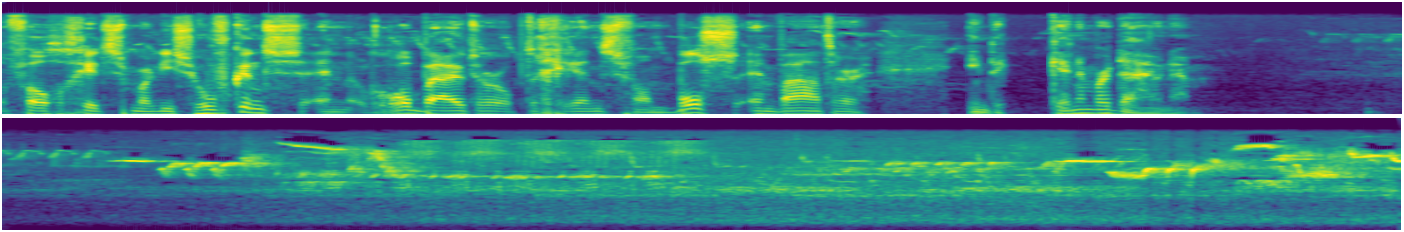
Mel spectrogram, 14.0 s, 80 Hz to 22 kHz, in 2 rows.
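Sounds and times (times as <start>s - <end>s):
common nightingale song at dawn at woodland edge in coastal dunes: 0.0s - 13.9s
other birds singing: 0.0s - 13.9s
speech: 0.1s - 6.0s.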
